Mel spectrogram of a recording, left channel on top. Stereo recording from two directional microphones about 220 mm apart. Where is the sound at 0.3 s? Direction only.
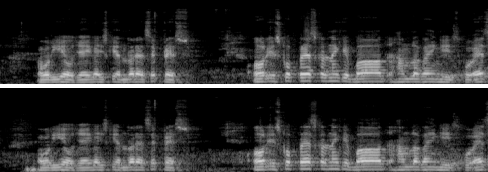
55° left (ahead or behind).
